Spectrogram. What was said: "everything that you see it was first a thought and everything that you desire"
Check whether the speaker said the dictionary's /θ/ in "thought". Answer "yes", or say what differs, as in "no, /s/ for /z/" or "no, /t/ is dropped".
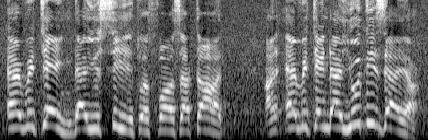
no, /t/ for /θ/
